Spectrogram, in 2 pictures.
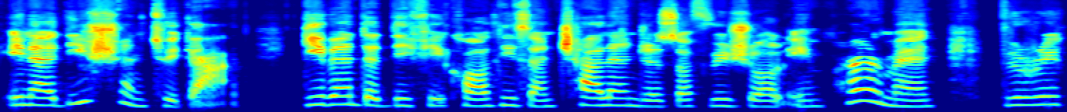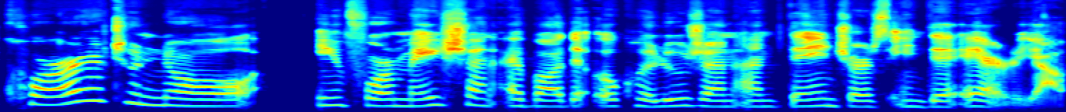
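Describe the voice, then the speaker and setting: A woman's voice: a little high, moderate pace, bright, forceful tone, dry recording. A woman from Iran with an Iranian accent, a research scientist giving an earnest technical talk at a virtual developer event, with frequent fillers. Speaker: conference speaker, research scientist. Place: home, via video call.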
